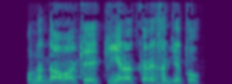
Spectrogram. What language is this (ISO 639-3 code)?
snd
